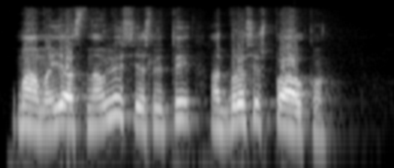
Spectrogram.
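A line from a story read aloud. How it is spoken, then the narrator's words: Shouting back. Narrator (Russian): Кришна кричал ей в ответ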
